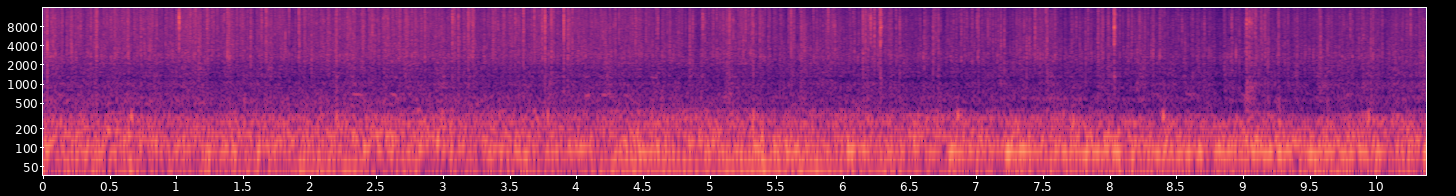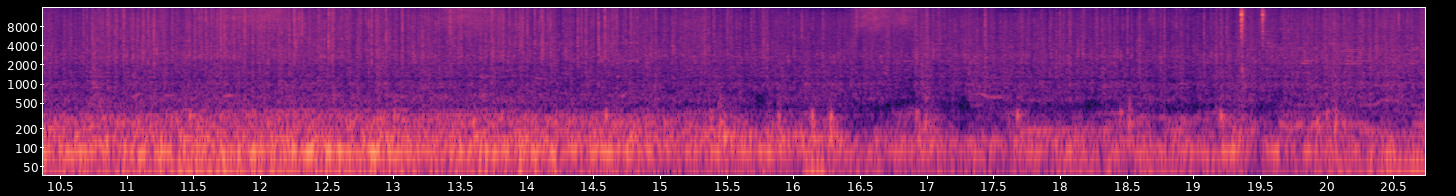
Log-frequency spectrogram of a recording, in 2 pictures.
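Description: Car cabin noise while driving on a wet road in rain: a steady low rumble of engine and tyres, with faint light ticks of rain. The rumble drops in level about three quarters of the way through as the car slows in traffic.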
